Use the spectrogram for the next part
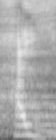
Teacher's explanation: یعنی یا کی آواز ظاہر ہوگی اور تشدید ہے تو یہ ایک جھٹکے کے ساتھ آواز آئے گی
